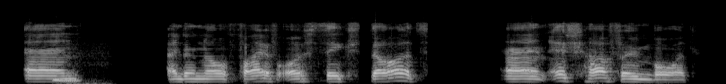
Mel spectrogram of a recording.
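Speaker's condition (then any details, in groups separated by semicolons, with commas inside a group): ALS; struggles to form sentences while speaking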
